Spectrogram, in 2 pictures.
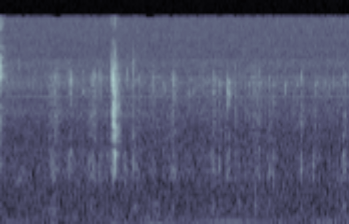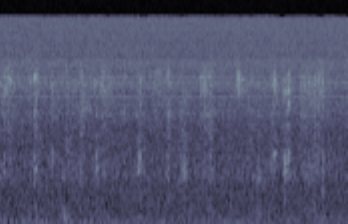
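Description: Faint closed-mouth chewing of a cherry tomato: soft wet clicks and smacks, with one sharper click about a second in.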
